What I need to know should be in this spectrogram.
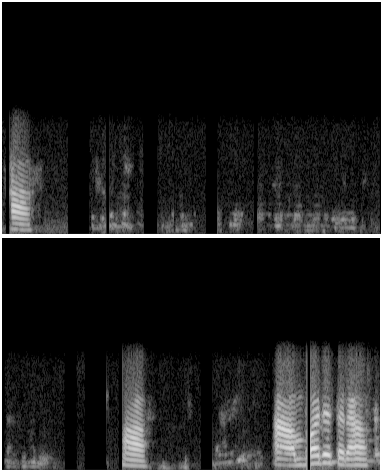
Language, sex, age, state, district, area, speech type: Goan Konkani, female, 30-45, Goa, Tiswadi, rural, conversation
